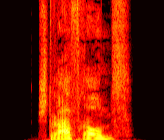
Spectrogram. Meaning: genitive singular of Strafraum
- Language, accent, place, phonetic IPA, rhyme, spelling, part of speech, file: German, Germany, Berlin, [ˈʃtʁaːfˌʁaʊ̯ms], -aːfʁaʊ̯ms, Strafraums, noun, De-Strafraums.ogg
